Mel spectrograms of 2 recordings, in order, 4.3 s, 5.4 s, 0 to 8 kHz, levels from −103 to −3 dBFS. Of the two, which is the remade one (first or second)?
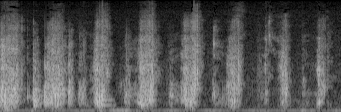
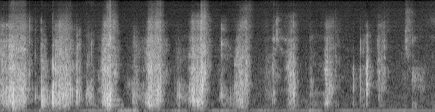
second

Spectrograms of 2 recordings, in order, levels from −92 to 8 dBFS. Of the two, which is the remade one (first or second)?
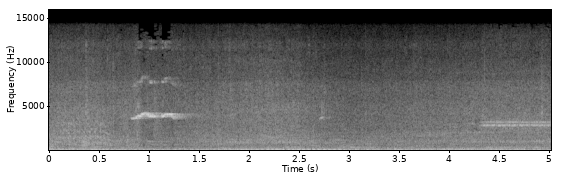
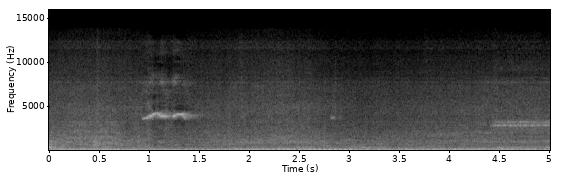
second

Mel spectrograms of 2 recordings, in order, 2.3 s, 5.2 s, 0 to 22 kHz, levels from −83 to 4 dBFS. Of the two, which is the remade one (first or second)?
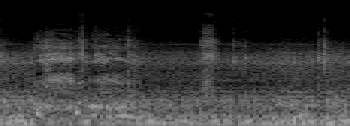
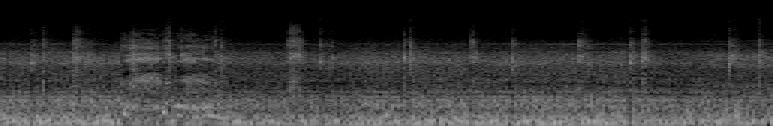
second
